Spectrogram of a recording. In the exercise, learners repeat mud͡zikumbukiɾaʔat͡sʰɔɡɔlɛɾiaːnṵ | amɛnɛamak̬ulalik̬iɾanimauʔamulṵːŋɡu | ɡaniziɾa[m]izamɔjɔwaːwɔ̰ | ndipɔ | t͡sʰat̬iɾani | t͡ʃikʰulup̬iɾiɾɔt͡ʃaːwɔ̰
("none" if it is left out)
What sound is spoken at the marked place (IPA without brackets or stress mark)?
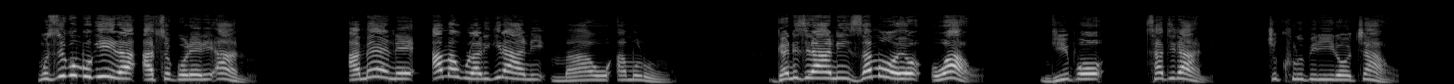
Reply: n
